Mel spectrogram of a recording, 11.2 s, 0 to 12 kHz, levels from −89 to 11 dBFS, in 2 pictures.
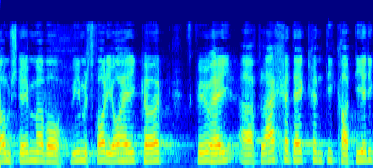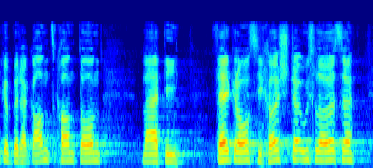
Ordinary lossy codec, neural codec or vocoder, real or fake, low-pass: AAC, 32 kbps; none; real; 7.2 kHz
